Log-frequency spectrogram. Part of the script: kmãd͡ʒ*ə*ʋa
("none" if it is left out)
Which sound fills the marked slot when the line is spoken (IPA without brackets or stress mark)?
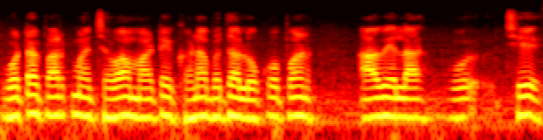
ə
